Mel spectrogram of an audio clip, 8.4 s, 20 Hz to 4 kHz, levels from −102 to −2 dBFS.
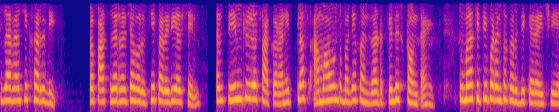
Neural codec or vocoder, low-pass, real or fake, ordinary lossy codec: codec, 16 kHz, 2 kbps, FunCodec, trained on Chinese and English, 25 frames a second; 3.6 kHz; fake; none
